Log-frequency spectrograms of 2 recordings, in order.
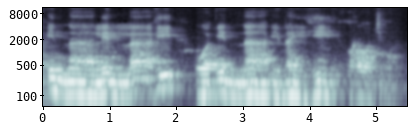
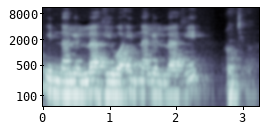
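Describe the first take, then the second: First: Every sound of the phrase is pronounced fully. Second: Some sounds of the phrase are slurred or altered. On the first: The speaker calls it right. "Padahal yang benar adalah" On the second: The speaker calls it wrong. "mengucapkannya salah dengan kalimat seperti itu"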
